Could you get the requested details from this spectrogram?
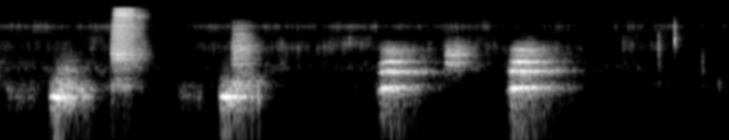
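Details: Malayan night heron giving spring courtship calls outside a house: deep, hollow hoots about two seconds apart, mixed with rougher harmonic barks from the household dog barking back at it.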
